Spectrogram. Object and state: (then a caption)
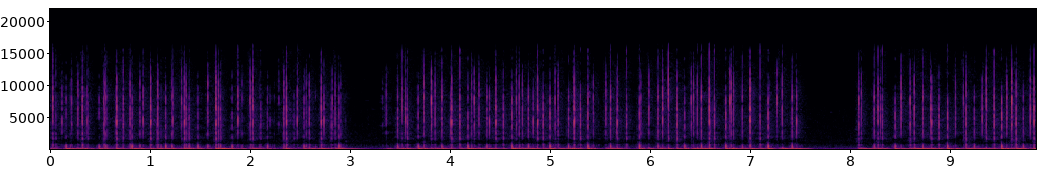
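Chrome face roller. Long nails on both hands tap rapidly on the smooth handle of a chrome-finished face roller standing upright. The result is a dense stream of short, bright clicks over a low thudding base, with two brief pauses along the way.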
